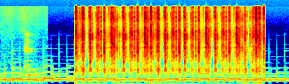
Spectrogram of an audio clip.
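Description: Soft background music with a quick run of keyboard typing clicks, a sound effect for on-screen text, starting about a second in and stopping just before the end.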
